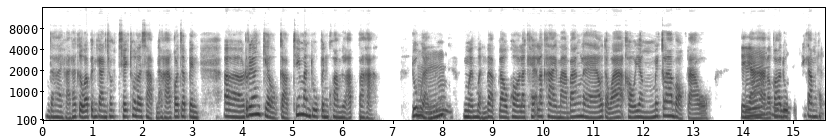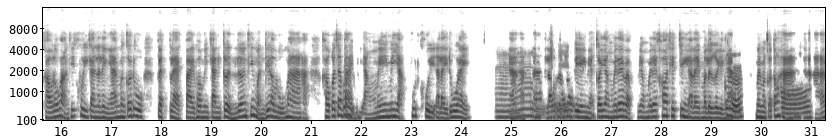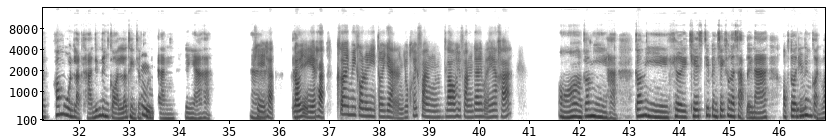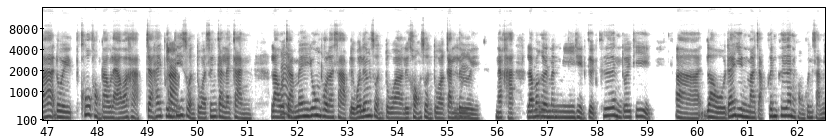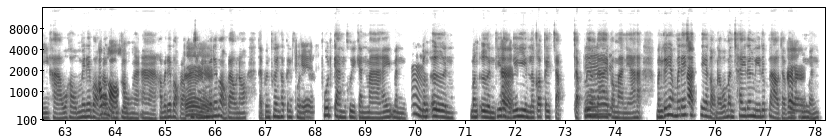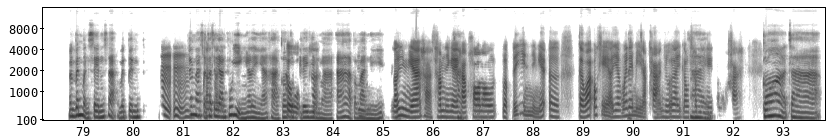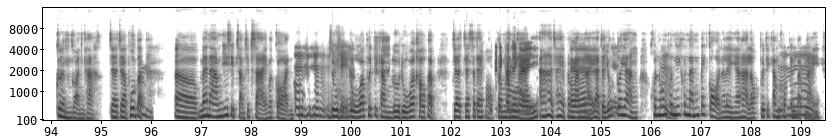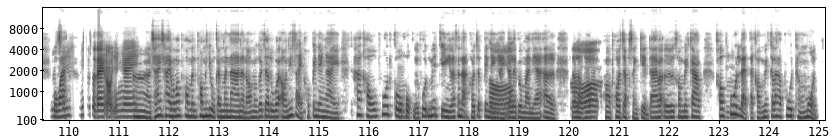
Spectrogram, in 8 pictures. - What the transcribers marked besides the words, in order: chuckle
- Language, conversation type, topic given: Thai, podcast, เวลาอยู่ด้วยกัน คุณเลือกคุยหรือเช็กโทรศัพท์มากกว่ากัน?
